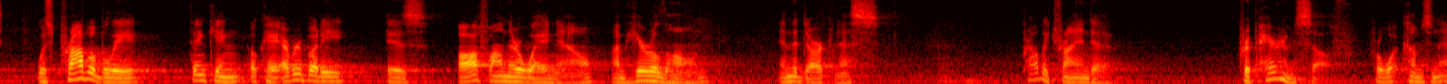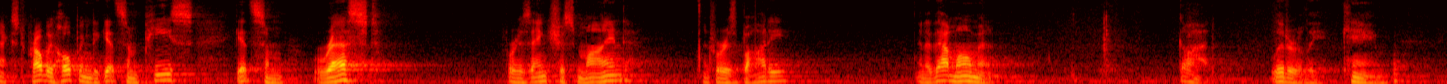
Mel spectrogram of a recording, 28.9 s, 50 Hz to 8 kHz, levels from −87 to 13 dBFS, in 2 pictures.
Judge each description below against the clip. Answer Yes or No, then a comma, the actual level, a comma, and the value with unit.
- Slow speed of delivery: Yes, slow, 105 wpm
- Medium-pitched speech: No, low, 115 Hz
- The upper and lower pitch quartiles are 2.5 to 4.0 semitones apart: Yes, average, 3.2 semitones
